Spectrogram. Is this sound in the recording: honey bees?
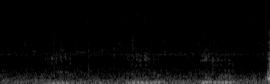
no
